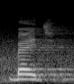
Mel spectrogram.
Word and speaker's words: badge: thick C silent, badge D silent, writer W silent, knitted K silent.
